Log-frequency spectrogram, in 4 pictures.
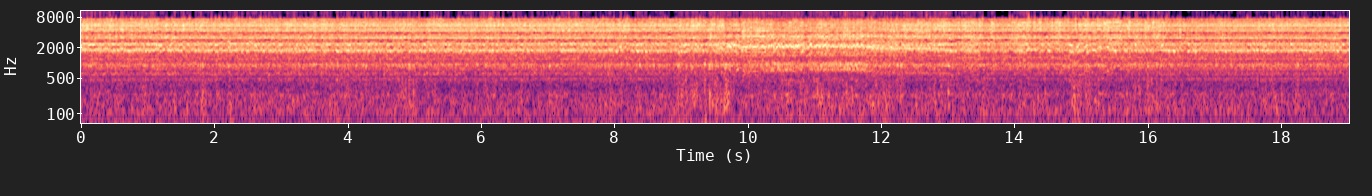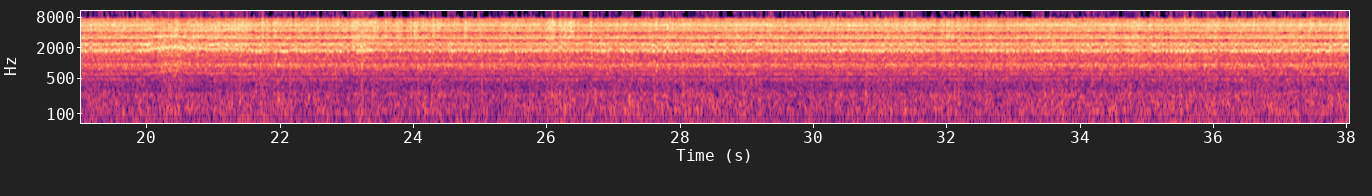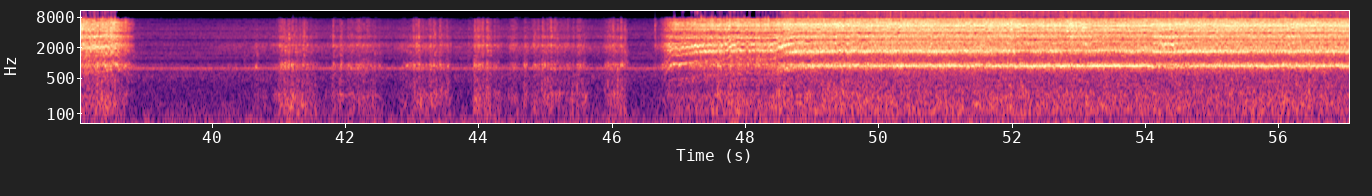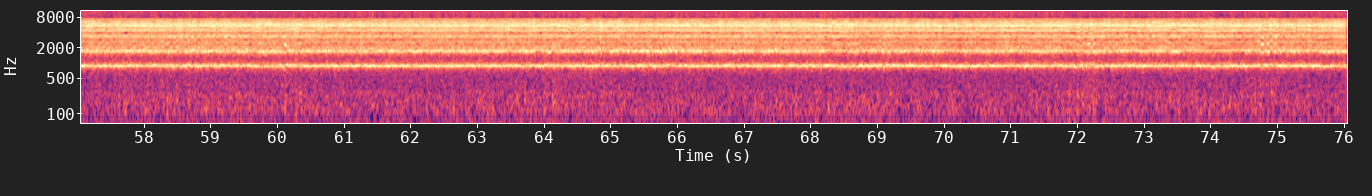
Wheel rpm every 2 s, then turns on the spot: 160, 160, 160, 160, 160, 160, 160, 160, 160, 160, 160, 160, 160, 160, 160, 160, 160, 160, 160, 30, 20, 10, 20, 90, 210, 230, 230, 230, 230, 230, 230, 230, 230, 230, 230, 230, 230, 230.
38-46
